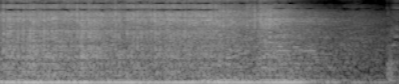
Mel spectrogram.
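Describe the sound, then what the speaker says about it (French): Metal ramps are welded onto a frame with a loud, steady buzzing crackle and a low hum under it, close by, that tapers off in the final moments. "Oula, la soudure, faut que je ferme mes yeux."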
